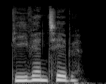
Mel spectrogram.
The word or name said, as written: divantæppe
